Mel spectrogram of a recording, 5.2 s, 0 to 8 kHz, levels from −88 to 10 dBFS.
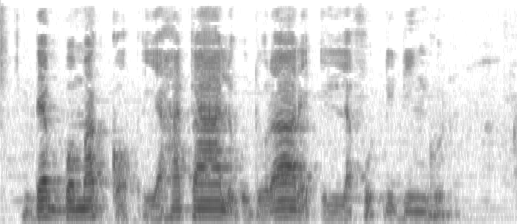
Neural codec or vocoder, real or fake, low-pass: none; real; 7.2 kHz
